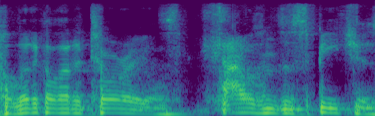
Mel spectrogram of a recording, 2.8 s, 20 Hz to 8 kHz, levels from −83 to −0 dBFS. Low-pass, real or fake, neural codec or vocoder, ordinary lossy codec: 7.2 kHz; real; none; AAC, 32 kbps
